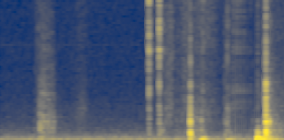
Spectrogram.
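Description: A quick run of sharp clicks and taps from a computer keyboard and mouse, starting about halfway through after a faint first second.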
